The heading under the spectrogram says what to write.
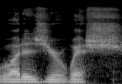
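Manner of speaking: quiet secretive whispering. Voicing a magic ring that asks the wearer's wish: whispering ring voice. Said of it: "the ring whispers to you".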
